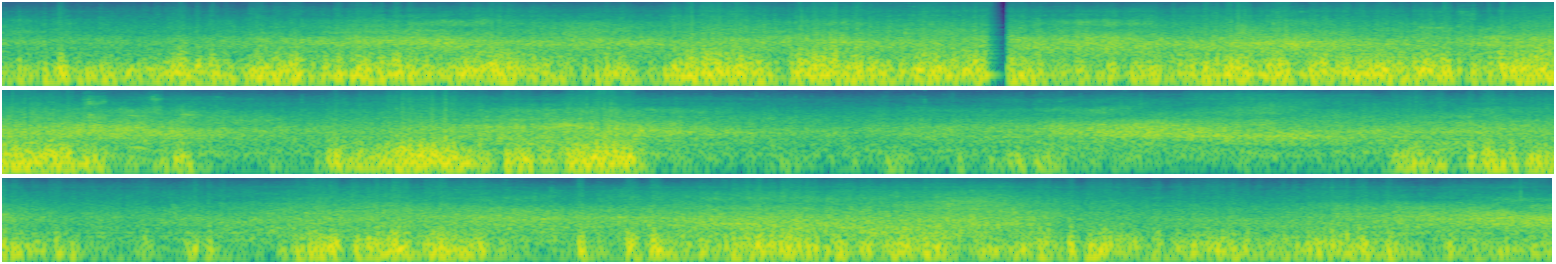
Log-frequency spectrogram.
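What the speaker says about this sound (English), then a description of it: "So much wind." Strong wind buffets the microphone on the Rostov-on-Don riverside embankment, a steady loud roar with gusty surges and brief lulls throughout.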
